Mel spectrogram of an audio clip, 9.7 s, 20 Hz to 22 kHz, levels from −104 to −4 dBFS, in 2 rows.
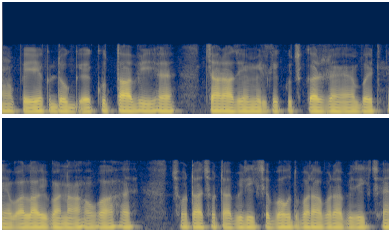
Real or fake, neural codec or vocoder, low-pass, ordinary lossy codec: real; none; 5.4 kHz; none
